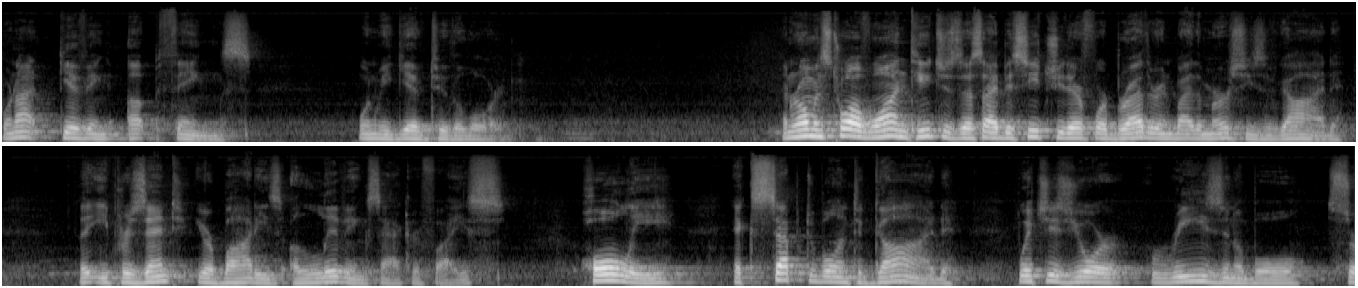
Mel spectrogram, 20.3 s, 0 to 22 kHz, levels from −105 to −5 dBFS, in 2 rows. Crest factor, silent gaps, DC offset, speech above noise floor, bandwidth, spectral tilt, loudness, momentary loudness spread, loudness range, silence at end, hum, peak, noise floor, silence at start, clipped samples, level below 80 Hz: 22 dB; none; under 0.1%; 42 dB; 15 kHz; -8.5 dB/octave; -32 LUFS; 20 LU; 12 LU; 0 s; none; -10 dBFS; -73 dBFS; 0 s; under 0.1%; -70 dBFS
